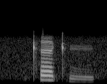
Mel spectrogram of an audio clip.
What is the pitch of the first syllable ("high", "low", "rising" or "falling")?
high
